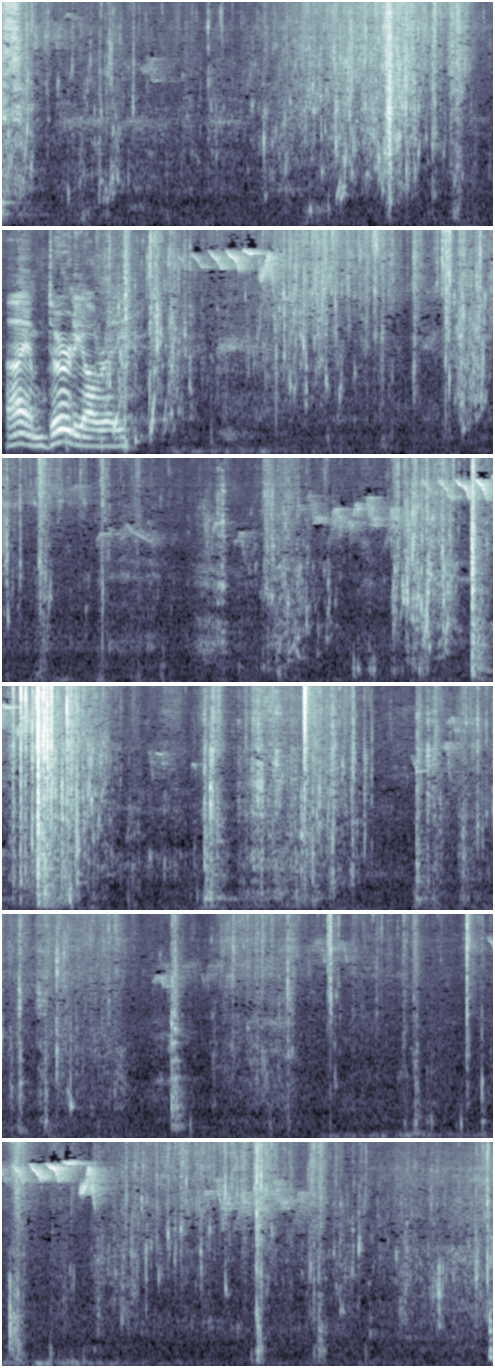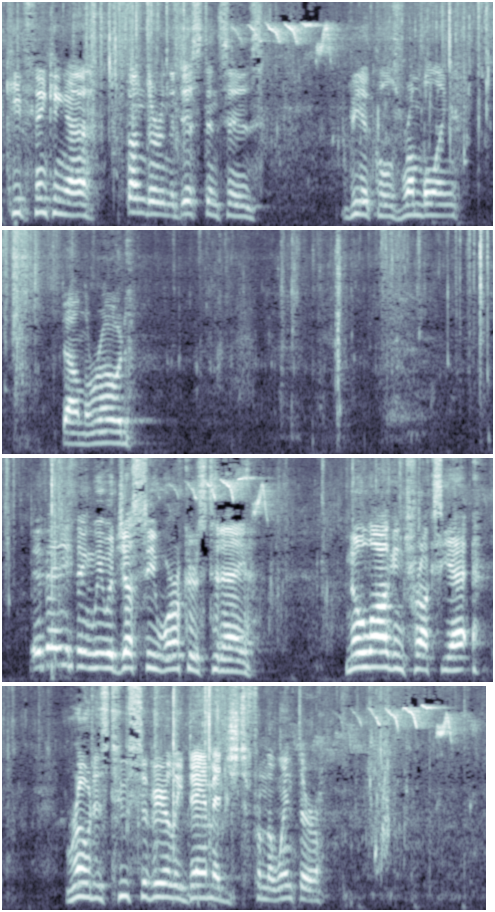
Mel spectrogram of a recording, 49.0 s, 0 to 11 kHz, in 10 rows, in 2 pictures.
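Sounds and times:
water sloshing around boots: 0.0 - 4.9, 5.6 - 35.2, 35.8 - 49.0.

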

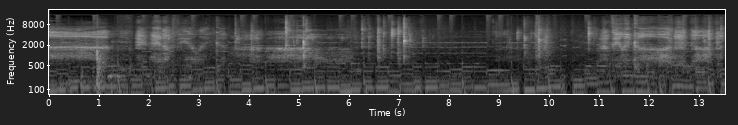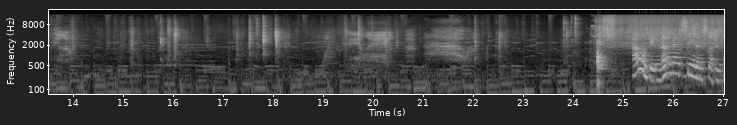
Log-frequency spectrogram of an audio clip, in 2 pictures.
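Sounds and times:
background music: 0.0 - 27.0
tap water running into basin: 6.0 - 8.1, 12.7 - 20.6, 23.8 - 27.0
hands rubbing cleanser on skin: 6.1 - 8.2, 8.8 - 10.9, 13.0 - 20.8
woman's voice: 25.2 - 27.0.

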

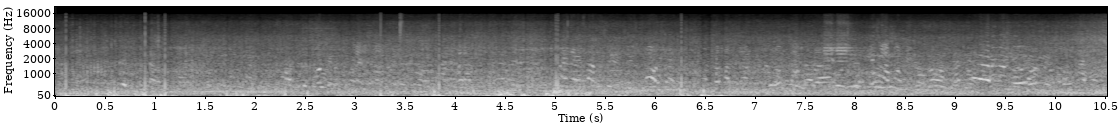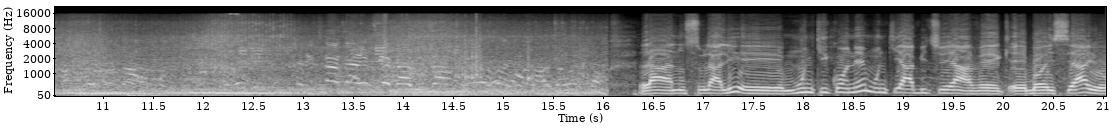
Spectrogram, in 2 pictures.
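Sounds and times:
motorcycle engines passing: 0.0 - 16.1.

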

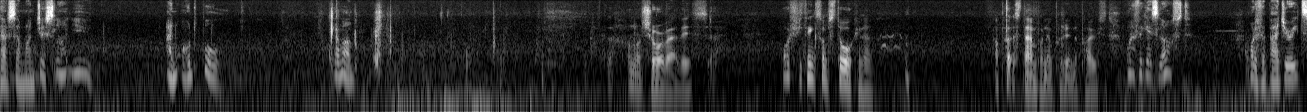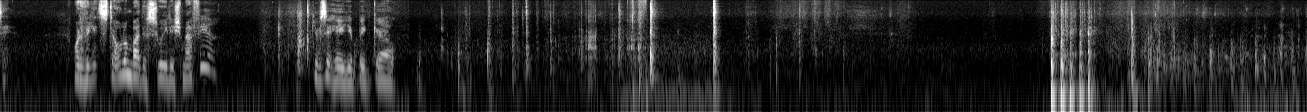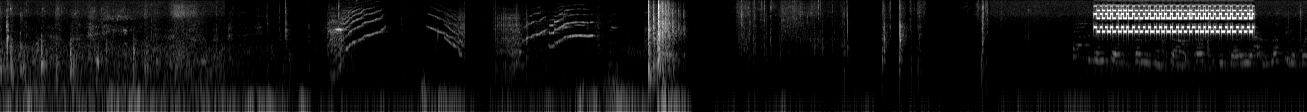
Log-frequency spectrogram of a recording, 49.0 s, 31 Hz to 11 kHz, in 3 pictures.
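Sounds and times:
phone ringing trill: 46.4 - 48.4.

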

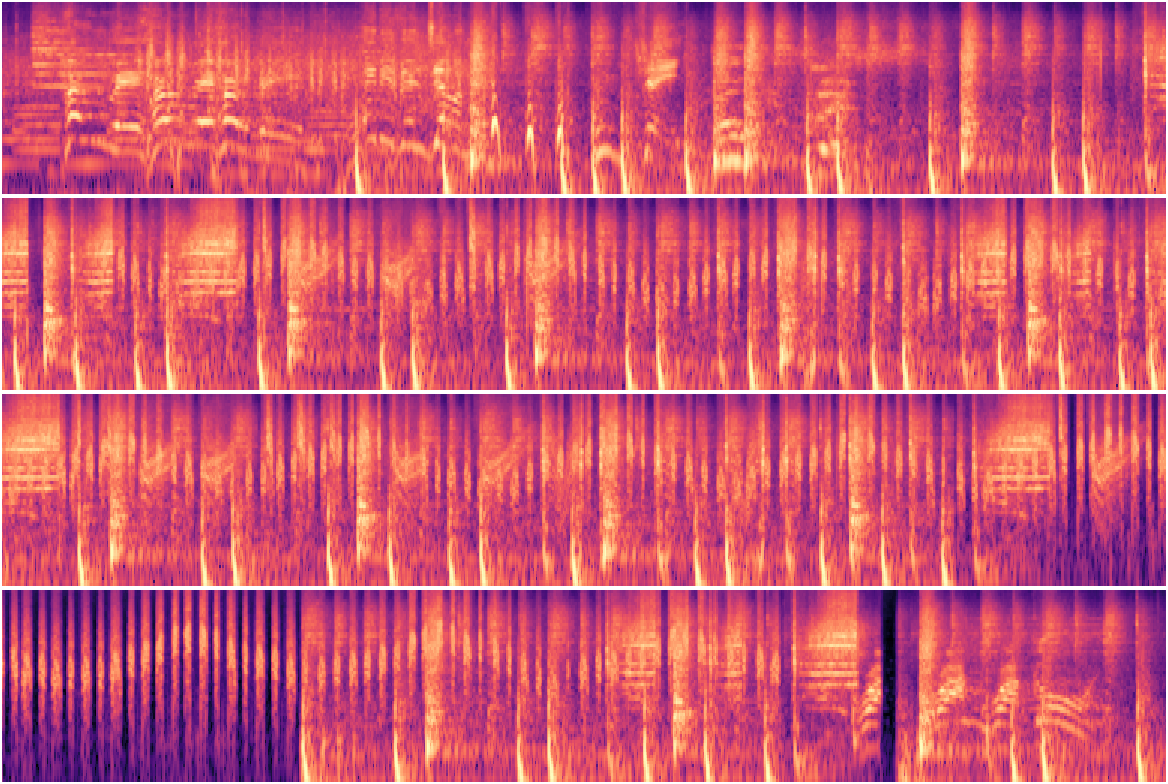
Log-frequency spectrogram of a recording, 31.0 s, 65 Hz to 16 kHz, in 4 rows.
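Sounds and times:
fast drum beat: 2.4 - 5.6, 6.2 - 22.1, 25.2 - 31.0
hip hop track: 2.5 - 5.9, 27.1 - 31.0
turntable scratching: 2.6 - 3.8, 7.7 - 30.5.

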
